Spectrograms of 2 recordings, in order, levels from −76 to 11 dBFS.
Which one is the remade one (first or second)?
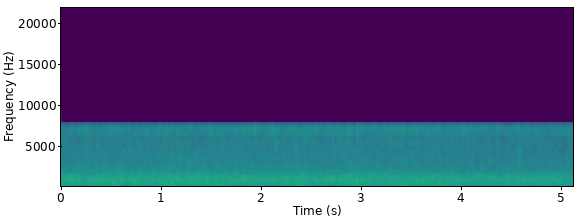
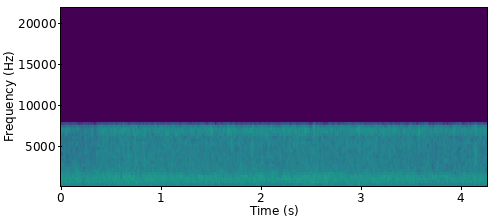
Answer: first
